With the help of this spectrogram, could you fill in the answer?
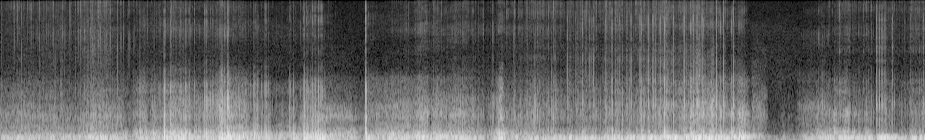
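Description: Long acrylic nails on both hands slowly scratch a black foam windscreen on a USB microphone. The result is a deep, continuous, muffled rumble with dense low scraping texture and almost no high end, fading briefly near the end before resuming.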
